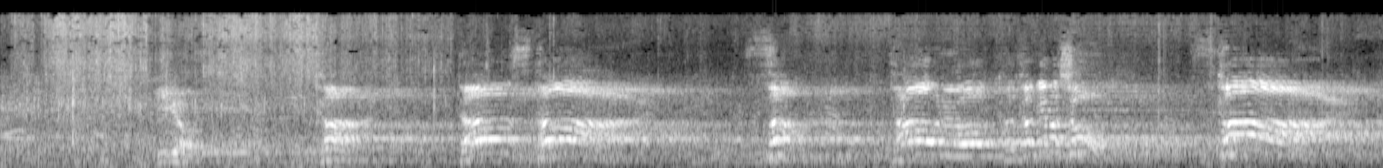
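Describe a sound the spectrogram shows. Music plays loudly over stadium loudspeakers.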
